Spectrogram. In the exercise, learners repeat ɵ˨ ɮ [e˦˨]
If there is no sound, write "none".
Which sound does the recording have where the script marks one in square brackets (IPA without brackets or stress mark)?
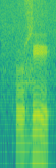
e˦˨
